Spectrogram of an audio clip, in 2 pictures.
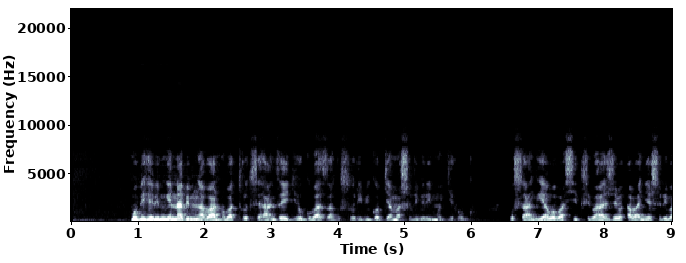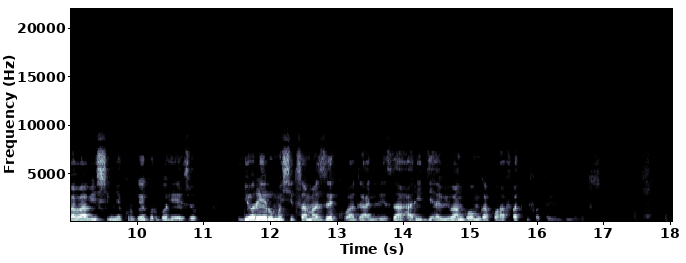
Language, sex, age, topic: Kinyarwanda, male, 25-35, education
